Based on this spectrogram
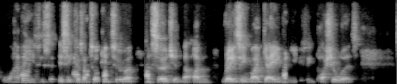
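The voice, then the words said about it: British accent. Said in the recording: “you're British. You're British too, so you automatically, whatever you say sounds smarter because you're a Brit. That accent.”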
